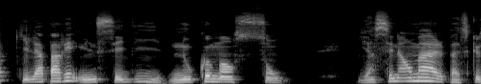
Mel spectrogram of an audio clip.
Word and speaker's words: commençons: Bien, c'est normal, parce que sinon, on prononcerait nous commençons. Et ça n'irait pas, il serait irrégulier au niveau de la prononciation. Donc, la prononciation reste régulière, et pour cela, nous devons mettre une cédille.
